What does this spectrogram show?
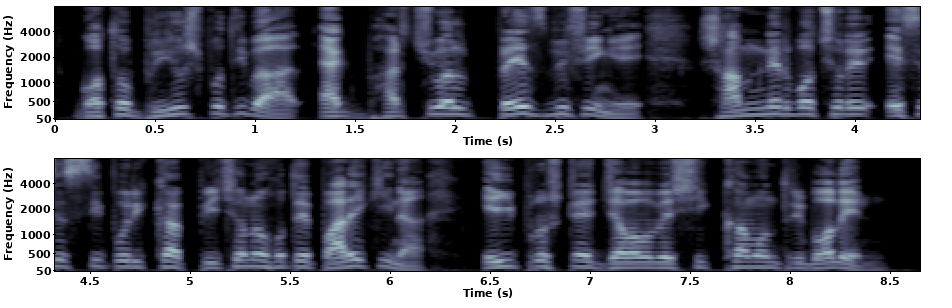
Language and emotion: Bengali, neutral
